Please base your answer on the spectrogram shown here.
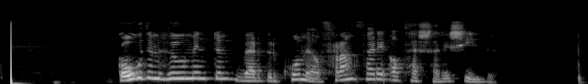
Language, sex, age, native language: Icelandic, female, 50-59, Icelandic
